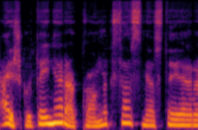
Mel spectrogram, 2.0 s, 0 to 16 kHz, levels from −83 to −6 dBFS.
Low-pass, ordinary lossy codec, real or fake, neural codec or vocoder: 14.4 kHz; Opus, 32 kbps; fake; codec, 44.1 kHz, 2.6 kbps, SNAC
